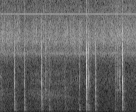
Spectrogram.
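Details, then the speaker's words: VCR after a drop test: irregular sharp clicks on a quiet background as it tries to run reverse and forward; play is not working, and the tape transport is jammed. "it's trying to go reverse you can hear if you put in reverse and forward it's trying"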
